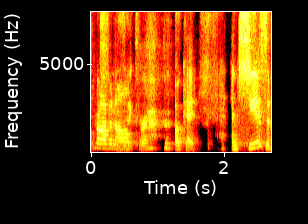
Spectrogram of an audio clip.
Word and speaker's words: Robenalt: How do you pronounce it? Robert. It's Robenalt.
